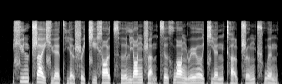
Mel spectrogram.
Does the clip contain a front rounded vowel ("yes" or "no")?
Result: yes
